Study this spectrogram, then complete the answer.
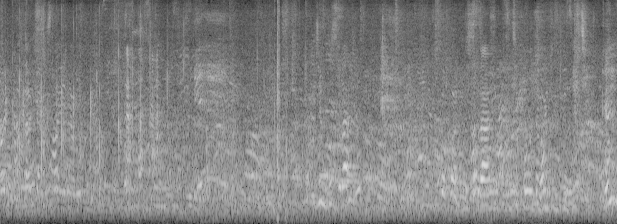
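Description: Several men and women chat and talk over one another nearby.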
